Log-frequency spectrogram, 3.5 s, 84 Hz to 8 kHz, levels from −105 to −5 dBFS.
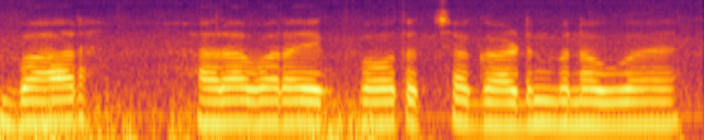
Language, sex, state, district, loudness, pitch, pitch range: Hindi, male, Uttar Pradesh, Lalitpur, -14 LUFS, 150 Hz, 150-155 Hz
